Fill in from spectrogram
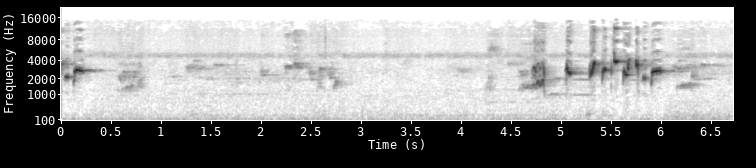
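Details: Red-whiskered bulbul singing in the "plai loi" style, a training recording: faint scattered chirps, then a loud burst of quick bright warbled notes near the end, with softer bird chirps in the background.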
